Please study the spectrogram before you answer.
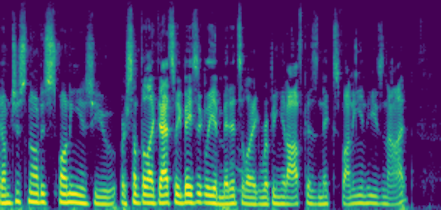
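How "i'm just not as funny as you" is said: mock mournful, dejected, really sad voice. Retelling what someone said to a friend: imitating a really sad voice. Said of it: "in a really sad voice".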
